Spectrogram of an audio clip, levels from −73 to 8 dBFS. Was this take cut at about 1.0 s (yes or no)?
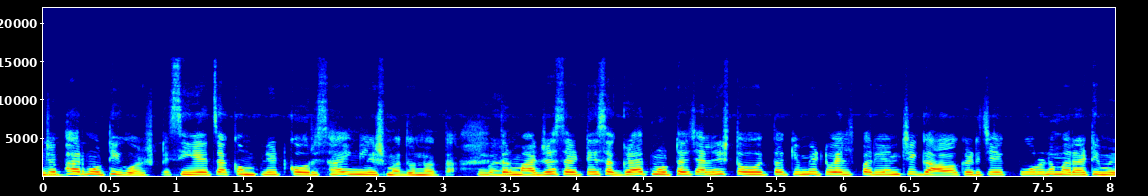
yes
